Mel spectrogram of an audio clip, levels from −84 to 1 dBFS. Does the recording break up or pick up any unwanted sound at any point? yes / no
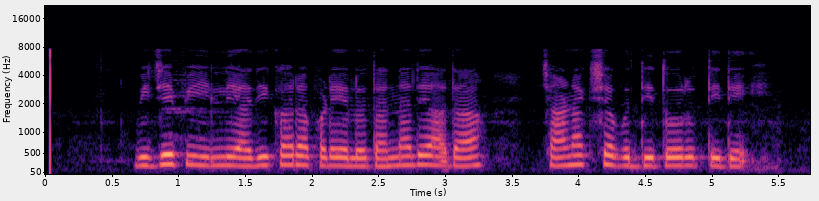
no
